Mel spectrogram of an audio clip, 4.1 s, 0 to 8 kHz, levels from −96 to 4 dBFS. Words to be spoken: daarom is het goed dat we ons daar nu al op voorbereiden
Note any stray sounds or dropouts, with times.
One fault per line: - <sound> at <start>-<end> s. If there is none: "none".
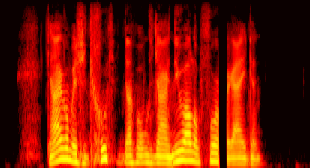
- dropout at 2.9-3.0 s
